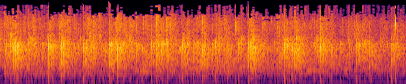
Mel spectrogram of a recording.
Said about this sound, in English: Can we all give the Lord a hand clap of praise tonight?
